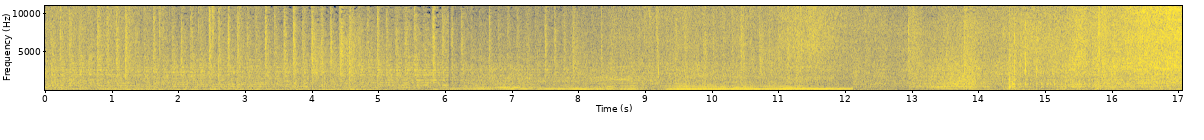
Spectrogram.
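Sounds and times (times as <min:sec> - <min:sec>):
background music with low notes: 0:00.0 - 0:17.0
race car engine accelerating: 0:00.0 - 0:17.0
sharp crack: 0:11.8 - 0:17.0.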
